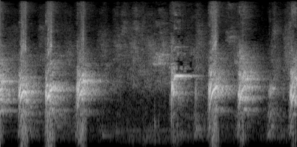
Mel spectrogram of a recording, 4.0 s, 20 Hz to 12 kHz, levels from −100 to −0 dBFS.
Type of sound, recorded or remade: recorded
